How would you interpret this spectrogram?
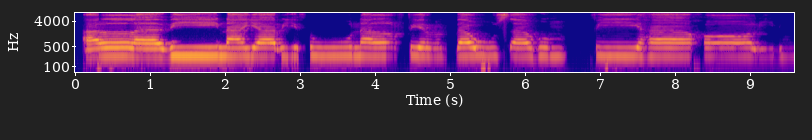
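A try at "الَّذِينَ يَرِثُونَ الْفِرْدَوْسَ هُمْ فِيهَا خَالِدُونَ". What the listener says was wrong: Masih kejeda itu. Kalau nggak kuat di satu ini aja. Nah, boleh berhenti di Firdaus itu.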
